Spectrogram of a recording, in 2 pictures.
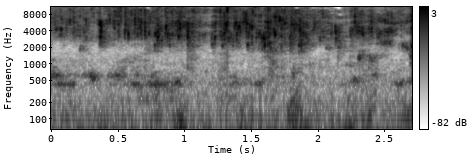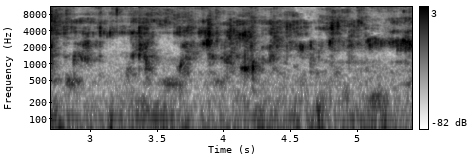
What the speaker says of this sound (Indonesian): kita membasuh kedua tangan sampai siku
